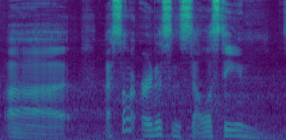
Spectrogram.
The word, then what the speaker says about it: Celestine: How do you say it? – Celestine.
